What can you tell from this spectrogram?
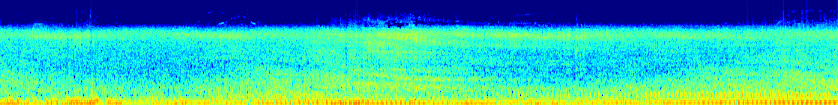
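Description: Steady low rumble of a motor vehicle engine running.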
